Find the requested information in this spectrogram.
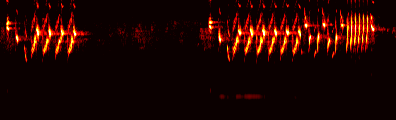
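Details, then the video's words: European goldfinch singing in two bursts: quick series of sliding, twittering notes, then a longer phrase ending in a fast buzzy trill, with a silent pause between. "تغريد الحسون"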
